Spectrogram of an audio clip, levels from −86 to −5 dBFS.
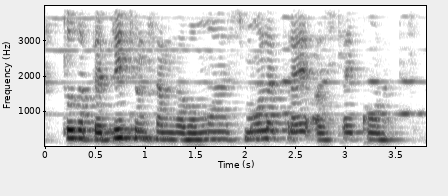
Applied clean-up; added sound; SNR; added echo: classical method WPE with log-MMSE.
